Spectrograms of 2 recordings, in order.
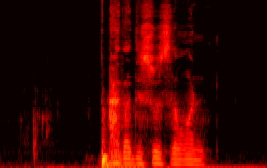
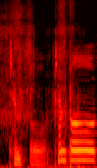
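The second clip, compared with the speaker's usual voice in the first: higher, louder test words; mic check, higher; sound check; 7 semitones higher, 7 dB louder than usual. Shown as a demonstration. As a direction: call out the word to test the mic. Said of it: "One more".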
